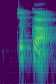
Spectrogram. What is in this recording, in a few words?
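"cekak", Malay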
